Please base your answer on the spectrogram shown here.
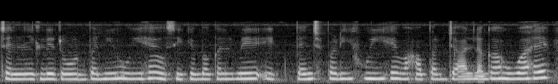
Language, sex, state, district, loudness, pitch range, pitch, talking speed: Hindi, female, Uttar Pradesh, Lucknow, -15 LUFS, 245-265 Hz, 255 Hz, 225 wpm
